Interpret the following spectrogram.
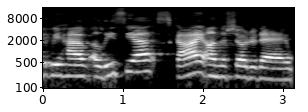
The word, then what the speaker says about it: Elysia: Am I Your name is Alisia. Am I saying it right? Yes, you sure are, honey.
